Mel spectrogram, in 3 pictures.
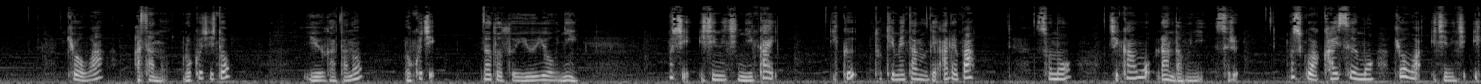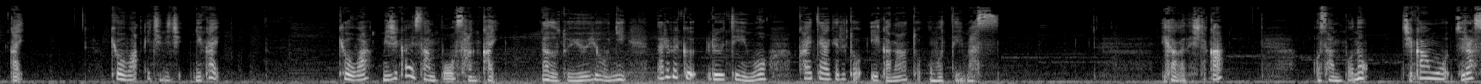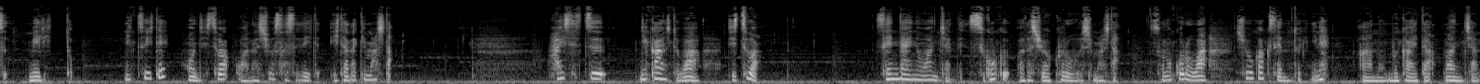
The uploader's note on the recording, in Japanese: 屋外収録のため、雑音が多いです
